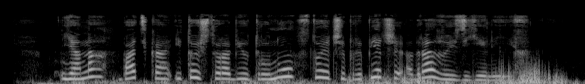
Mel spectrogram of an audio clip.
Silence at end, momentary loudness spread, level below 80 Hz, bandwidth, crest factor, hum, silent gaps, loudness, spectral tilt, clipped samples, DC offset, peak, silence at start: 0.05 s; 4 LU; -38 dBFS; 11.5 kHz; 16 dB; none; none; -26 LUFS; -4 dB/octave; under 0.1%; under 0.1%; -10 dBFS; 0.3 s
